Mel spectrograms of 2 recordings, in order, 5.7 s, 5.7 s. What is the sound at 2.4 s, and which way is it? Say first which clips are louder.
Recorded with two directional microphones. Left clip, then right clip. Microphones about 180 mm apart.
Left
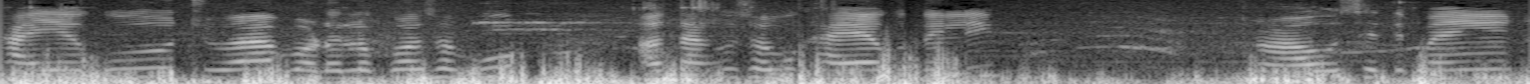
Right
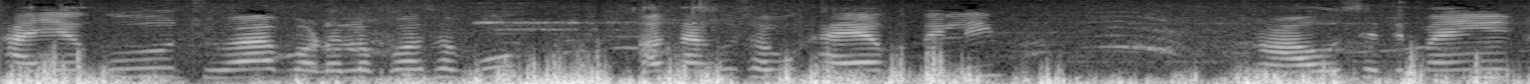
Speech: even; 15° left (ahead or behind).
